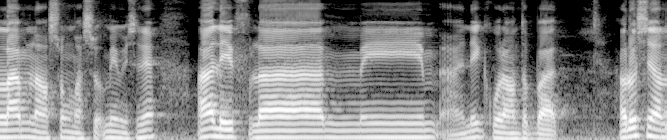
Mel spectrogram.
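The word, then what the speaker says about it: الم: Maka cara yang benar membacanya adalah seperti ini: alif lam mim. Panjangkan dulu lamnya.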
